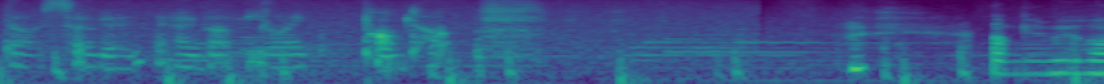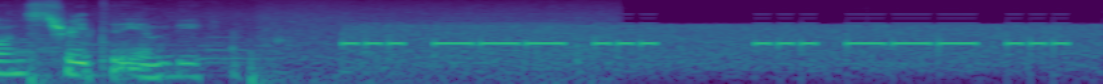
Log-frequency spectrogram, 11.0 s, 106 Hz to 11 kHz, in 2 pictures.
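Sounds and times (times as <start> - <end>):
short breathy hisses: 2.4 - 2.8.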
